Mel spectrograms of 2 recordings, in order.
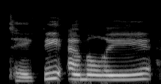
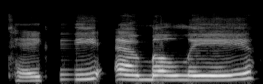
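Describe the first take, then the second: First: It is said in a plain, neutral tone. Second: It is said in a patronizing, mocking tone.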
